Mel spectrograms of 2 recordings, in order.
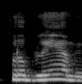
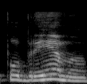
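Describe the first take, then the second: First: The word has an L sound after the b. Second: The word has an R sound after the b. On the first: This is the standard form. "não vai ser problema" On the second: This is the form heard from speakers who swap L for R. "vai trocar o L pelo R"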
